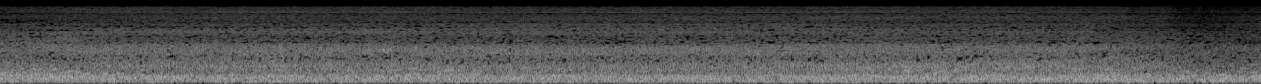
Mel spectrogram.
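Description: Water from an overflowing lake rushing and churning through a channel, a steady, unbroken rush of white water.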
